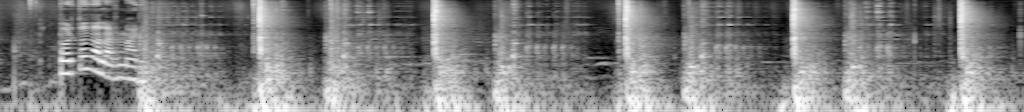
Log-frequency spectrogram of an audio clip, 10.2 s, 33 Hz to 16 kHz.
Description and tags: SonicSnaps CCSP closet
Field recordings captured by students from 6th grade of Can Cladellas school during their daily life.
sonsdebarcelona, january2013, cancladellas, spain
